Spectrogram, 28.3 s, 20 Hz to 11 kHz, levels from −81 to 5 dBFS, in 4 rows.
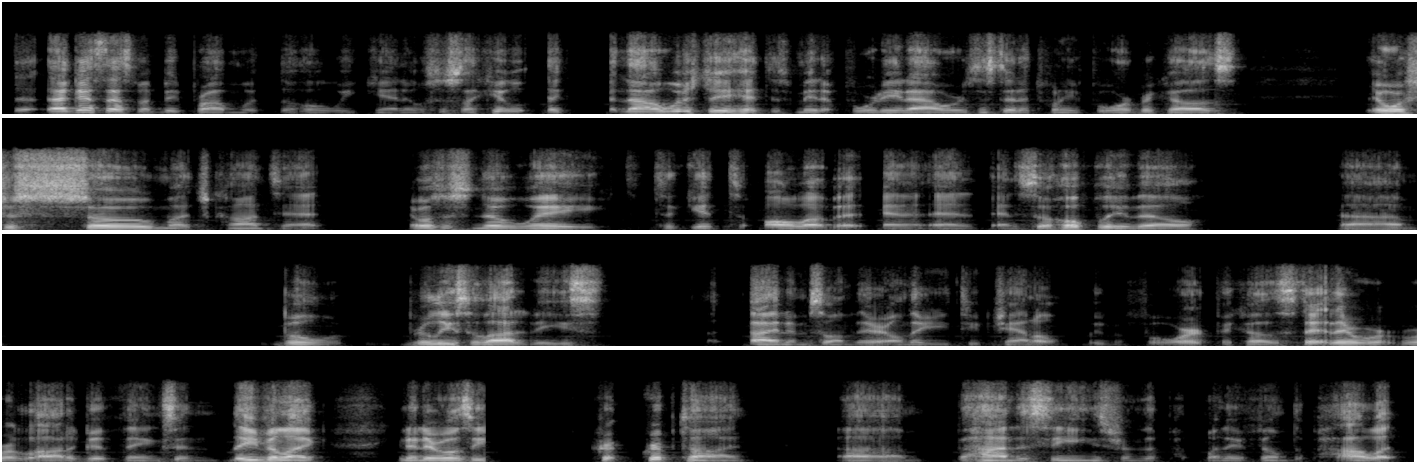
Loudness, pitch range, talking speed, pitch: -23 LUFS, 100-125 Hz, 205 wpm, 105 Hz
